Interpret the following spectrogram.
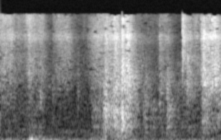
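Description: Faint rustling of a plastic shopping bag and plastic-wrapped packaging as an item is pulled out, with a soft low thump near the start.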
